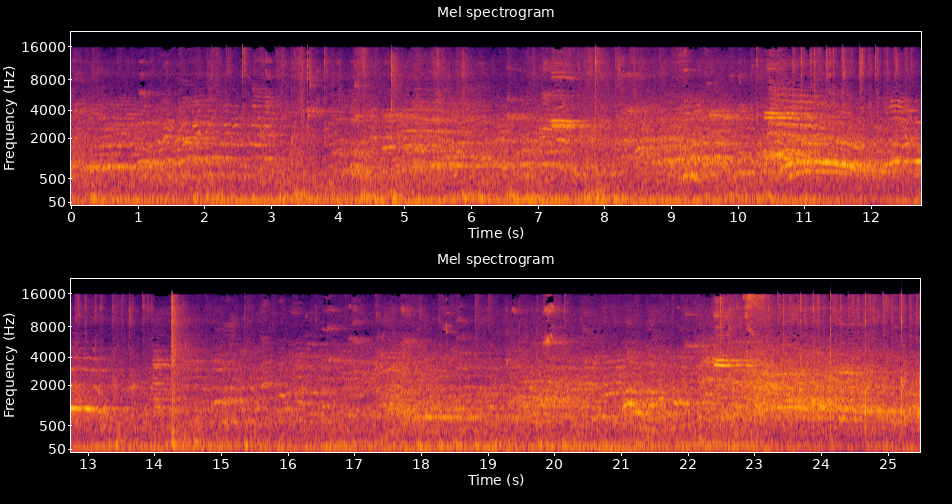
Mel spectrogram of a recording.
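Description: Young women's voices chatter and call out across a large echoing gym.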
